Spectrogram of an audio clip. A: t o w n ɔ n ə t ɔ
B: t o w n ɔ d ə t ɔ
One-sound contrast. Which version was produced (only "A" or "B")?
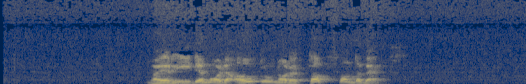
B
